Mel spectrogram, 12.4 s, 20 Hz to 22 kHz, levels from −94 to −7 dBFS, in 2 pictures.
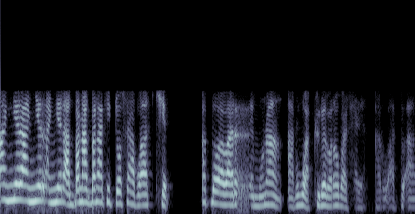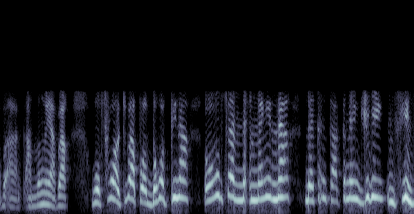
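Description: G.729 codec, throughout: the speech sounds rough and synthetic, a plainly audible sign of this 8 kbit/s codec rebuilding each frame from a filter and a few pulses, with nothing passing above 4 kHz.

VoIP packet loss concealed by the speech codec, at 0.64–0.75 s, 3.54–3.81 s just before "mmon akure ebad", 5.27–5.42 s just after "mmon akure ebad", and 11.01–11.11 s: the decoder fills gaps of 40 ms (200 ms at 3.54 s) with a fading extension of the preceding sound, a buzzy tone or a coloured noise, and the speech recovers slowly afterwards.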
